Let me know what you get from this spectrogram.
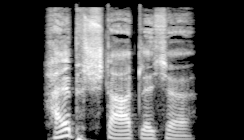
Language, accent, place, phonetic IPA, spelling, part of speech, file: German, Germany, Berlin, [ˈhalpˌʃtaːtlɪçə], halbstaatliche, adjective, De-halbstaatliche.ogg
- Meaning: inflection of halbstaatlich: 1. strong/mixed nominative/accusative feminine singular 2. strong nominative/accusative plural 3. weak nominative all-gender singular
